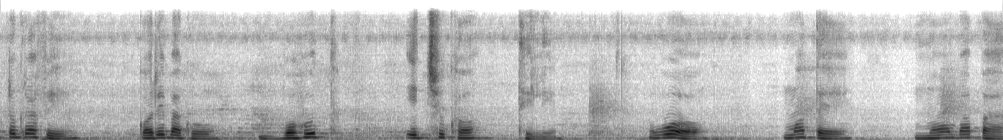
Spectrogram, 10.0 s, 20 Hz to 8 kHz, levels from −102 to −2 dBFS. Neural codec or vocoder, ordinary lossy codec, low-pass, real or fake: vocoder, 22.05 kHz, 80 mel bands, Vocos; none; 7.2 kHz; fake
